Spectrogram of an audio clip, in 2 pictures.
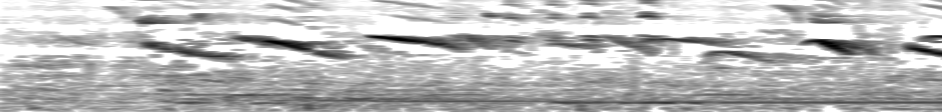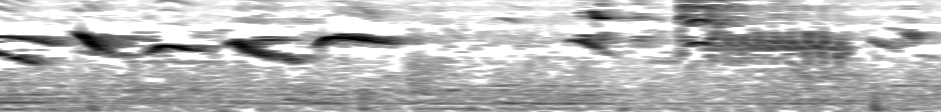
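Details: Green-winged saltator kept at a breeding aviary, singing a run of loud, clear whistled phrases, each note sliding down then up, repeated about every half second, with faint high chirps from other birds and a low steady hum behind.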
